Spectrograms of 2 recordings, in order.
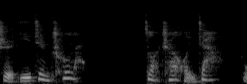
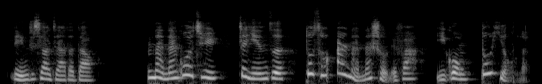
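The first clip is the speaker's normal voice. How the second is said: louder, higher servant woman; servant's answer; 3 semitones higher, 7 dB louder than usual. Acted. Lin's wife answering her mistress, louder and higher. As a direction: list it off obediently.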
